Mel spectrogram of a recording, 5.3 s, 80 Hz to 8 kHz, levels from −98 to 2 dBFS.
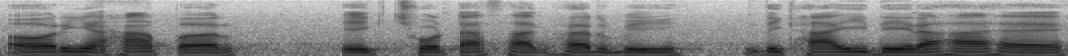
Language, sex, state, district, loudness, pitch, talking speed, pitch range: Hindi, male, Bihar, Kaimur, -15 LUFS, 125 Hz, 135 wpm, 120-125 Hz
